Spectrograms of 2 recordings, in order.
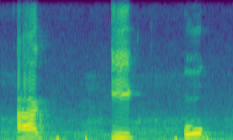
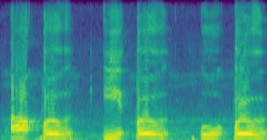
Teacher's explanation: دیکھیں کہ first line میں 2 کاف ہیں، لیکن یہ جو کاف ہے اس کو باریک پڑھتے ہیں، اور یہ جو قاف ہے 2 نقطوں والا اسے ہم لوگ موٹا تھک ریڈ کرتے ہیں، کیونکہ قاف حروف مستعلیہ میں سے بھی ہے اور قاف میں قلقلہ بھی ہو رہا ہے۔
